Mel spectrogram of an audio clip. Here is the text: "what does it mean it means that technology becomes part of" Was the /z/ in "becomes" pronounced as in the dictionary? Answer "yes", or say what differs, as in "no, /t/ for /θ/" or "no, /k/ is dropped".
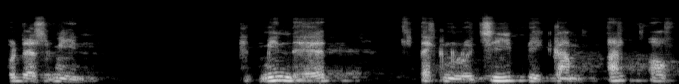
no, /z/ is dropped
